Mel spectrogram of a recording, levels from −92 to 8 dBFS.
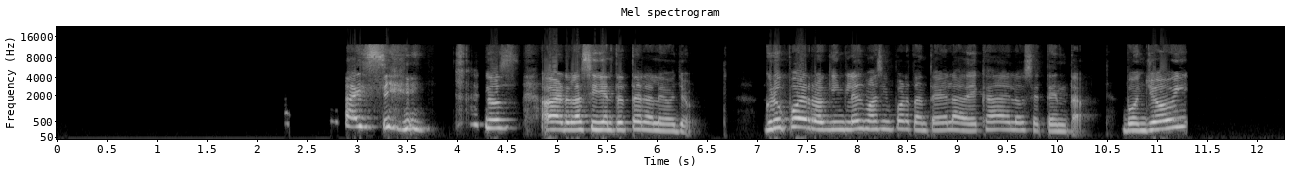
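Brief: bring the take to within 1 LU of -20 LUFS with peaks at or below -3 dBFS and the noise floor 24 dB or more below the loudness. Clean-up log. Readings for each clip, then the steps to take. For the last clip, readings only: clipped 0.2%; flat tops at -11.0 dBFS; loudness -22.5 LUFS; peak -11.0 dBFS; loudness target -20.0 LUFS
-> clip repair -11 dBFS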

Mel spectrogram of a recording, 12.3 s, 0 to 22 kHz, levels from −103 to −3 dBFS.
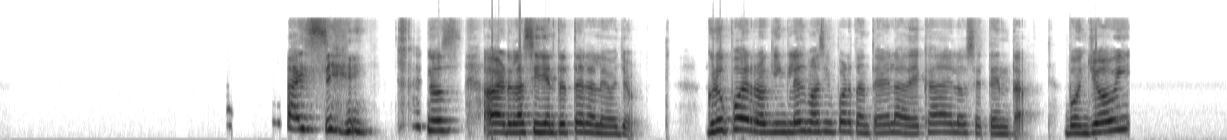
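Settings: clipped 0.0%; loudness -22.0 LUFS; peak -4.0 dBFS; loudness target -20.0 LUFS
-> gain +2 dB; limiter -3 dBFS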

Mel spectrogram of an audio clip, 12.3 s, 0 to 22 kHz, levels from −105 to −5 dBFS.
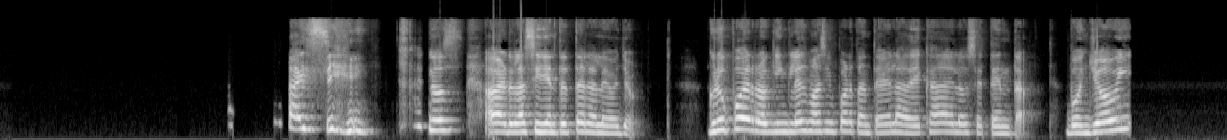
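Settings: loudness -20.0 LUFS; peak -3.0 dBFS; noise floor -79 dBFS

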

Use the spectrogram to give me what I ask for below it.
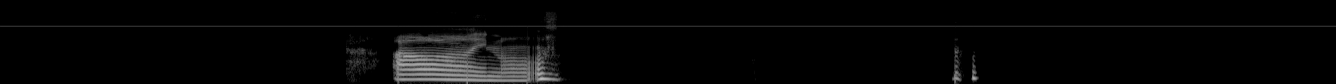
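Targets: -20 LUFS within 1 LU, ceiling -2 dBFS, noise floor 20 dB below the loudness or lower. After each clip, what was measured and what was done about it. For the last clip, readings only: dropouts 4; longest dropout 3.4 ms; steady tone 6000 Hz; tone level -53 dBFS; loudness -27.0 LUFS; peak -11.5 dBFS; loudness target -20.0 LUFS
-> interpolate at 3.98/4.67/5.27/9.55, 3.4 ms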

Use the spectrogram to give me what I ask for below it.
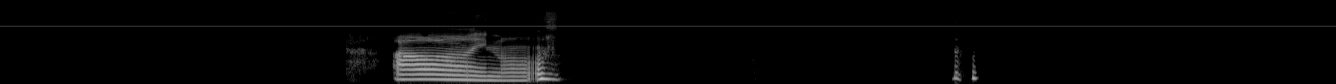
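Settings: dropouts 0; steady tone 6000 Hz; tone level -53 dBFS
-> notch 6000 Hz, Q 30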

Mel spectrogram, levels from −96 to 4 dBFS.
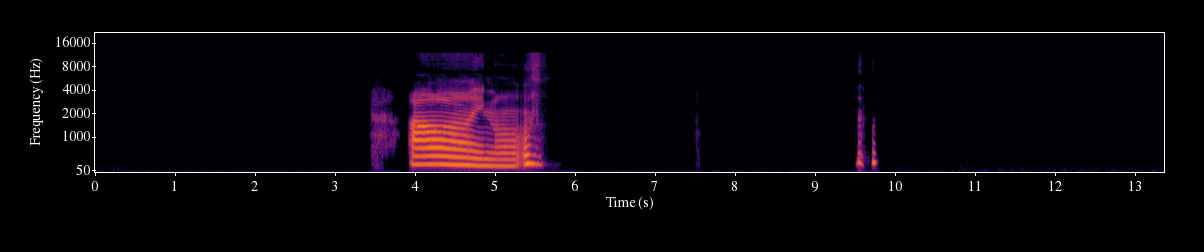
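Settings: steady tone none; loudness -26.0 LUFS; peak -11.0 dBFS; loudness target -20.0 LUFS
-> gain +6 dB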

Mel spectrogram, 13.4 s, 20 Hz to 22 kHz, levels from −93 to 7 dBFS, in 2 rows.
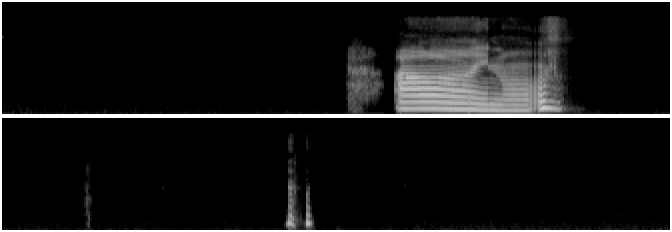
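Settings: loudness -20.0 LUFS; peak -5.0 dBFS; noise floor -82 dBFS

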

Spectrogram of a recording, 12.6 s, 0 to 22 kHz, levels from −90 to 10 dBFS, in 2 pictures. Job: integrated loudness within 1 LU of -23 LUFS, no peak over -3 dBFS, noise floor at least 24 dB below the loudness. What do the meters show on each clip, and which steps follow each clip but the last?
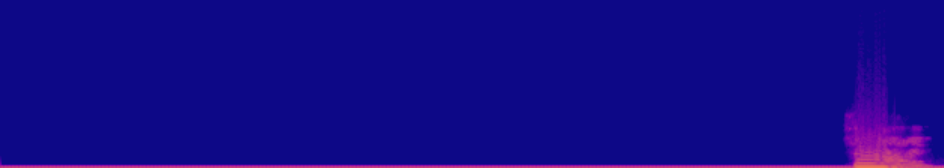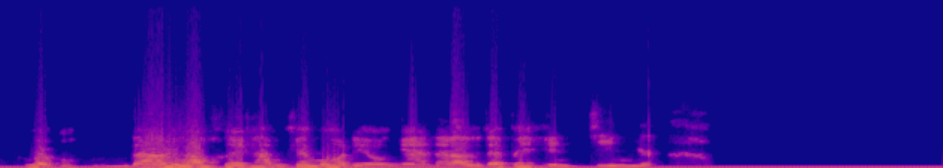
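clipped 1.6%; flat tops at -24.5 dBFS; hum 60 Hz; harmonics up to 300 Hz; hum level -39 dBFS; loudness -36.0 LUFS; peak -24.5 dBFS; loudness target -23.0 LUFS
-> clip repair -24.5 dBFS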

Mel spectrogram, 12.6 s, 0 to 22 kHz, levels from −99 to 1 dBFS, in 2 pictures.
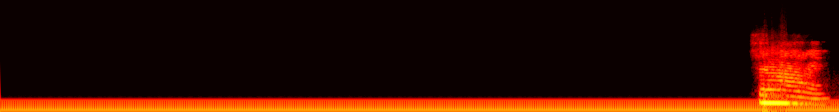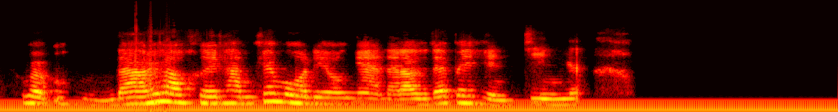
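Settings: clipped 0.0%; hum 60 Hz; harmonics up to 300 Hz; hum level -39 dBFS
-> de-hum 60 Hz, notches 5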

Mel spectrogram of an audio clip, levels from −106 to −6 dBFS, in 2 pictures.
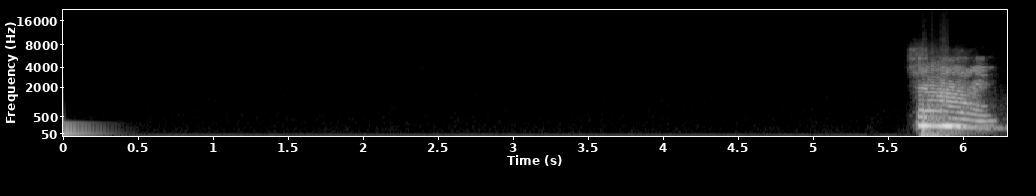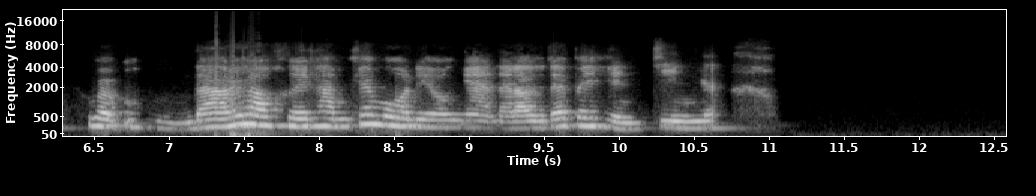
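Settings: hum none; loudness -32.0 LUFS; peak -15.5 dBFS; loudness target -23.0 LUFS
-> gain +9 dB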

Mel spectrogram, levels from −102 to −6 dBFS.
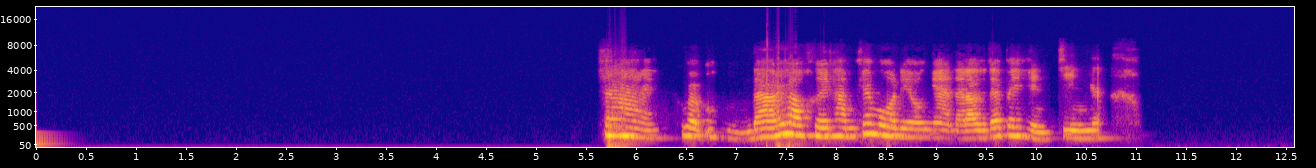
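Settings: loudness -23.0 LUFS; peak -6.5 dBFS; noise floor -78 dBFS

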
